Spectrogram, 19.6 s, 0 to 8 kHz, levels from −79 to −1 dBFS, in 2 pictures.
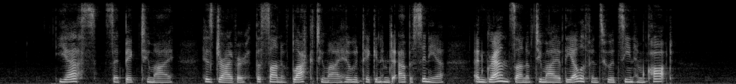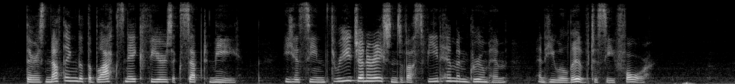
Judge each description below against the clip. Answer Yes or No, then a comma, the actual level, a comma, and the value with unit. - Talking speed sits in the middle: Yes, average, 175 wpm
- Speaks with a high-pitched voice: Yes, high, 215 Hz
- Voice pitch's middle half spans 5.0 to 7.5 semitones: No, average, 3.4 semitones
